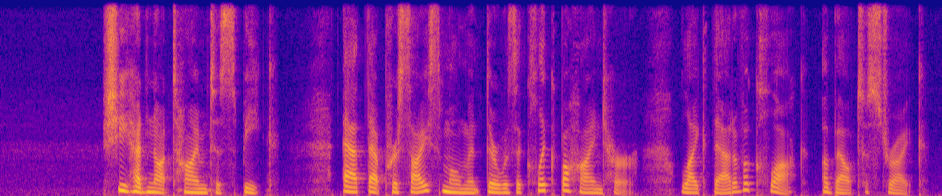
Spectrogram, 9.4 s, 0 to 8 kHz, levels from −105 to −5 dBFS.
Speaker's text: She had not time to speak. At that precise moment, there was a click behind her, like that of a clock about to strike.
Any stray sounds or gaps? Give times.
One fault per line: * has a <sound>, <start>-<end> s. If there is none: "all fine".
all fine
